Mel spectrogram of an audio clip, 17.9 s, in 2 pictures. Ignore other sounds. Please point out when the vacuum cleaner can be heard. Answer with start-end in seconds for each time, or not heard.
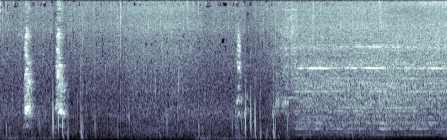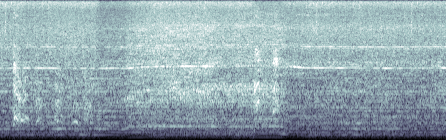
5.5-17.8.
